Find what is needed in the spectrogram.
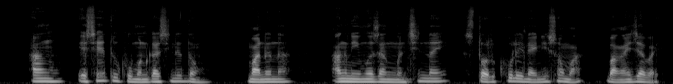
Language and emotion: Bodo, sad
